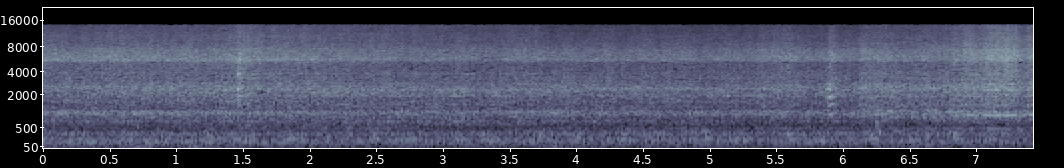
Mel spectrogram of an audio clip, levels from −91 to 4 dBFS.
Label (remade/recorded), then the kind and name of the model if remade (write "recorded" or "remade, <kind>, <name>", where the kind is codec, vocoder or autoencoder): recorded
